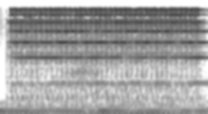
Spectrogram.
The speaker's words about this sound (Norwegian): Det er en telefon som ringer. Det er hjemme hos banksjef Andreas Lund på Lillehammer. Andreas Lund tar telefonen, og den som ringer, er sjefen hans.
